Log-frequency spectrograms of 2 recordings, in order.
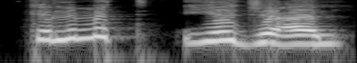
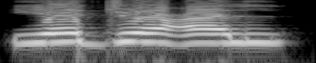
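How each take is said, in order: First: Said in the usual way. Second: یجعل with the ج bounced, a light echo after it; qalqalah on jeem. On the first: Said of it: "ہم جیم کو ہلاتے ہوئے". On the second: Shown as a demonstration. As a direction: shake the jeem in یجعل, then release. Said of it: "ہم جیم کو ہلاتے ہوئے یہ کلمہ کو ادا کریں گے".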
